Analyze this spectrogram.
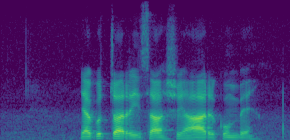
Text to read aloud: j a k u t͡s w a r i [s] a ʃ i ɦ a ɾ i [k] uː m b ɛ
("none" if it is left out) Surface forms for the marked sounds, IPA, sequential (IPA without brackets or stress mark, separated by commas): s, k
